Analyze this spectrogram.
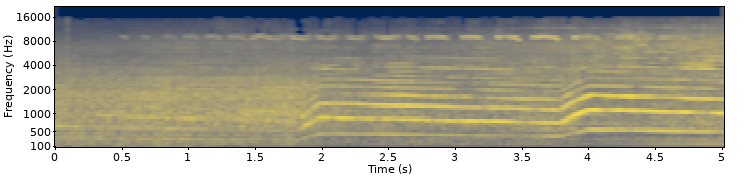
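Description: A fire engine's siren wails.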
